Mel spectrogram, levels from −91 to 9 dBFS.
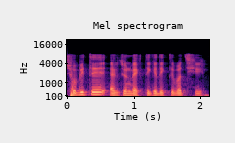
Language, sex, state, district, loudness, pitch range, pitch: Bengali, male, West Bengal, Alipurduar, -17 LUFS, 115-140 Hz, 125 Hz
